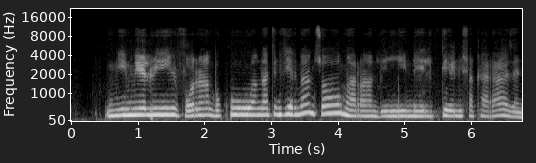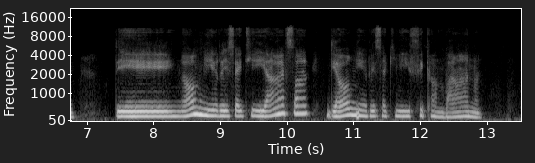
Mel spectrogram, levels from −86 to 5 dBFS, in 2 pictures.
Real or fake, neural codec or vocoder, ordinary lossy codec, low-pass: fake; codec, 24 kHz, 1.5 kbps, HILCodec; Opus, 32 kbps; 10.8 kHz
